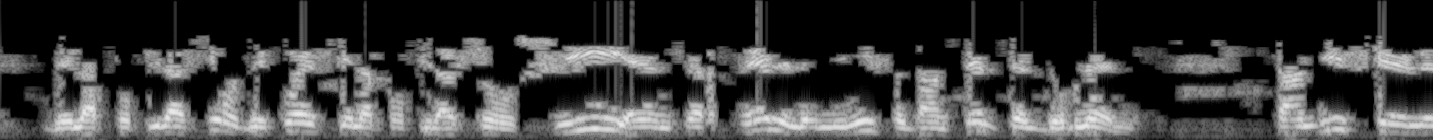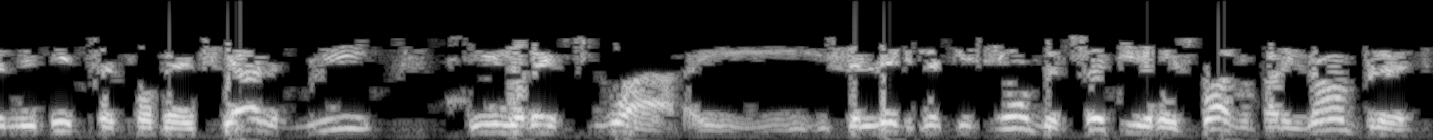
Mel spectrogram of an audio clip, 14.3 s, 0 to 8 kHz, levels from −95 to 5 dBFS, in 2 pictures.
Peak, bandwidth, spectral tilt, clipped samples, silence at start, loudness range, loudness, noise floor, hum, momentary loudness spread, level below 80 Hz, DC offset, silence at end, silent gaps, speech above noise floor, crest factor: 0 dBFS; 3.8 kHz; -7.5 dB/octave; under 0.1%; 0.25 s; 3 LU; -12 LUFS; -35 dBFS; none; 9 LU; -60 dBFS; under 0.1%; 0.1 s; none; 23 dB; 12 dB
